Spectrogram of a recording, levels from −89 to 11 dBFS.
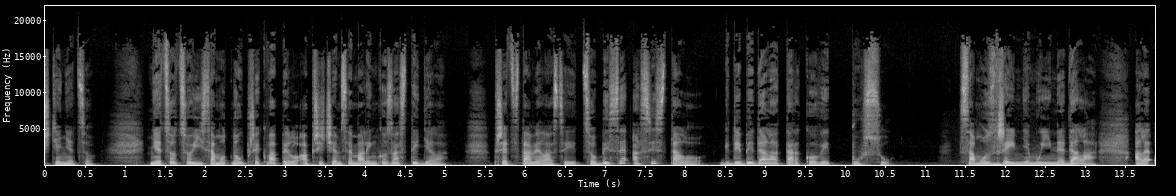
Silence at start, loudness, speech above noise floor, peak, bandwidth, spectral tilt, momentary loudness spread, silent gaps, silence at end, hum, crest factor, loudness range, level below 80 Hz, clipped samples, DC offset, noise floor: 0 s; -19 LUFS; 41 dB; 0 dBFS; 19 kHz; -4.5 dB/octave; 12 LU; none; 0.05 s; none; 18 dB; 2 LU; -52 dBFS; under 0.1%; under 0.1%; -60 dBFS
